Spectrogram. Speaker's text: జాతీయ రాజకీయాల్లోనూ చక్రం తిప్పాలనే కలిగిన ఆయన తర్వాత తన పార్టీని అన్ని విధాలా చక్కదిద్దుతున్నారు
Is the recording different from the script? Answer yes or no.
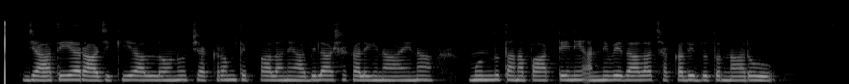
yes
